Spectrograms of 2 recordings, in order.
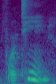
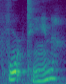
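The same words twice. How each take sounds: First: The stress is on the second syllable. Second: The stress is on the first syllable. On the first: The speaker calls it right. "second syllable gets that stress. I say fourteen" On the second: The speaker calls it wrong. "I don't say fourteen"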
